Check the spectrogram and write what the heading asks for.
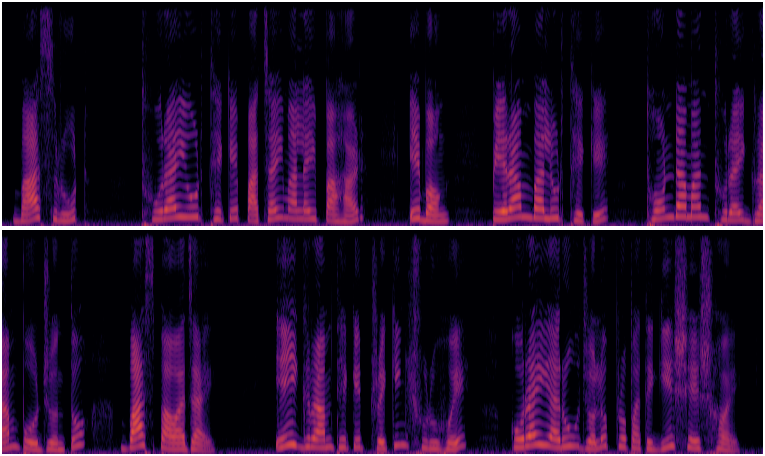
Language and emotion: Bengali, neutral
